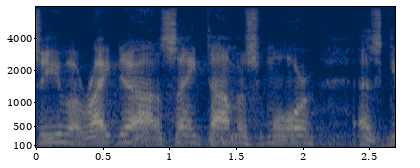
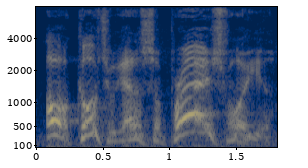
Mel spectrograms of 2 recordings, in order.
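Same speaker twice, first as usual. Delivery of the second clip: higher, louder, playful voice; teasing surprise; 8 semitones higher, 6 dB louder than usual. Retold or imitated. Recruit's family teasing coach about the chili, playful. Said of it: "He goes".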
